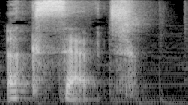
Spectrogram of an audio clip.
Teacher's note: So it's not accept, but accept, accept. So there's a stop on that k sound to help you ease into the next syllable. Accept. The first syllable is unstressed, right? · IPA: /ək'sept/, /əkˈsept/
